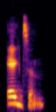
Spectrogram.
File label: "exon", Indian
